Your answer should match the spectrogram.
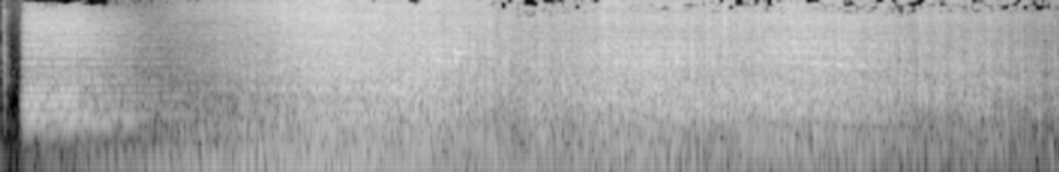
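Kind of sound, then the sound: vehicle, train running on rails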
